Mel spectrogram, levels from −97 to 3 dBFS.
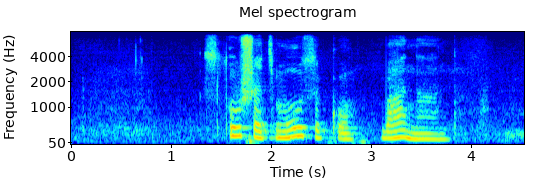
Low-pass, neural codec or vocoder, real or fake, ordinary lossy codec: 7.2 kHz; vocoder, 44.1 kHz, 128 mel bands, Pupu-Vocoder; fake; none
